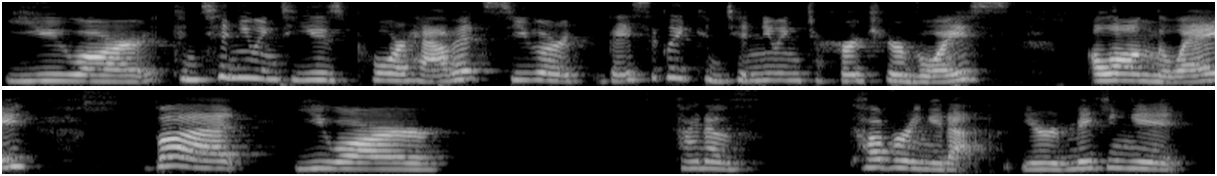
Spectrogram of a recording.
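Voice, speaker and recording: Female vocal coach, higher-pitched and very bright, explanatory and emphatic, talking informally to online viewers. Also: unhurried. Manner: explanatory, emphatic, with frequent check-in questions. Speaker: vocal coach presenting advice videos. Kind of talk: informal instructional talk to viewers.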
